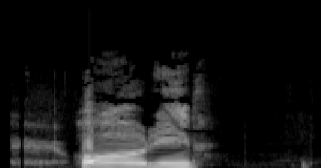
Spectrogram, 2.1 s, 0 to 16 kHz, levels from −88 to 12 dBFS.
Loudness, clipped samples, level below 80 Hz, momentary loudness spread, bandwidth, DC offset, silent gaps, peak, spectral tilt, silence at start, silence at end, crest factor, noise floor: -14 LUFS; under 0.1%; -64 dBFS; 7 LU; 9.6 kHz; under 0.1%; none; 0 dBFS; -4 dB/octave; 0.55 s; 0.85 s; 16 dB; -74 dBFS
